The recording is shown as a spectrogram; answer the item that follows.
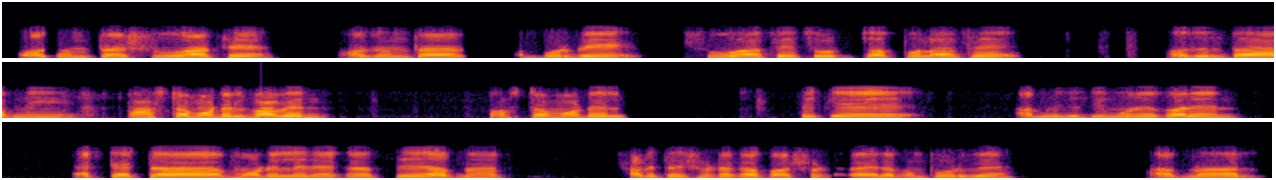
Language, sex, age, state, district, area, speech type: Bengali, male, 18-30, West Bengal, Birbhum, urban, conversation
